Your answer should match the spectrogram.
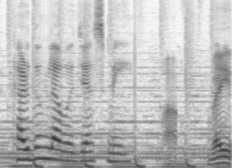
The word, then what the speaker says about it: Khardungla: Khardungla, if that's the way I can pronounce Yes, it. That's right. Khardungla.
